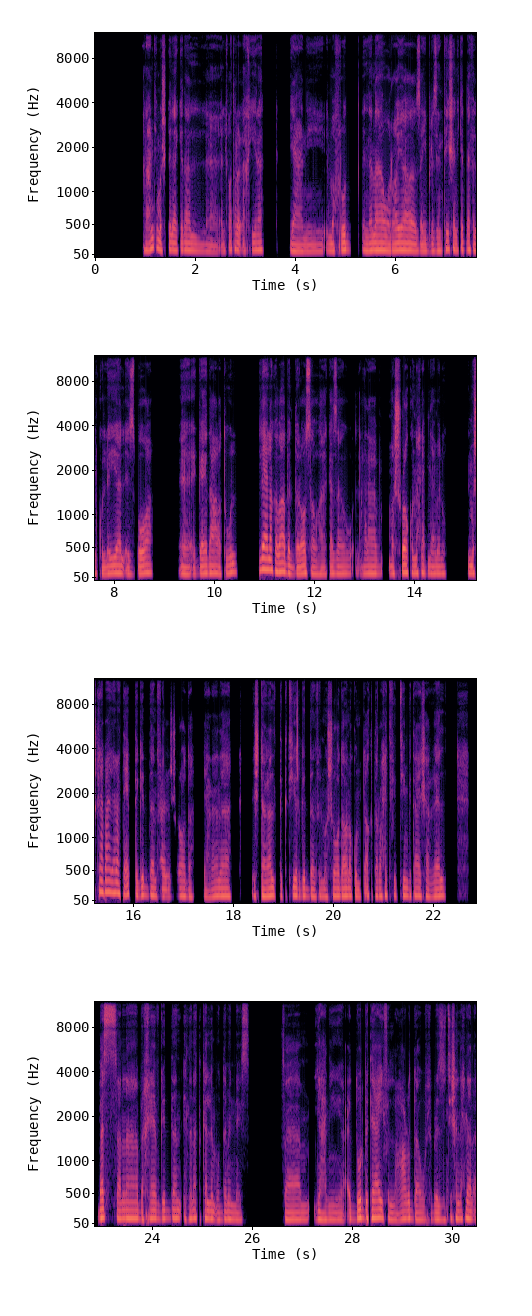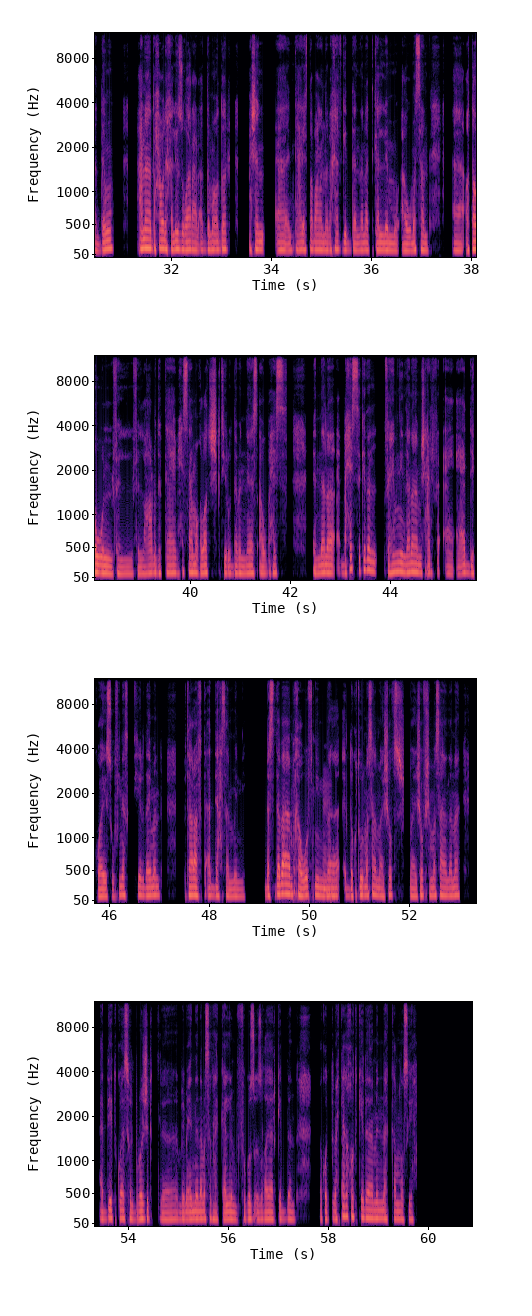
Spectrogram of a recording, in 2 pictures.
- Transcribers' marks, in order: tapping; in English: "presentation"; in English: "الteam"; in English: "الpresentation"; other background noise; in English: "الproject"
- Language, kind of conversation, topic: Arabic, advice, إزاي أتغلب على الخوف من الكلام قدام الناس في اجتماع أو قدام جمهور؟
